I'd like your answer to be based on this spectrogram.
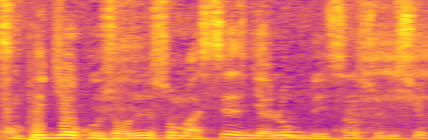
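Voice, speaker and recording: A man hosting a political talk show, putting questions in a halting way and often repeating words as he searches for the next one. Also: mid-range voice, fairly even intonation, a crowd in the background. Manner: halting, stammering repetition of words. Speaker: television debate host.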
